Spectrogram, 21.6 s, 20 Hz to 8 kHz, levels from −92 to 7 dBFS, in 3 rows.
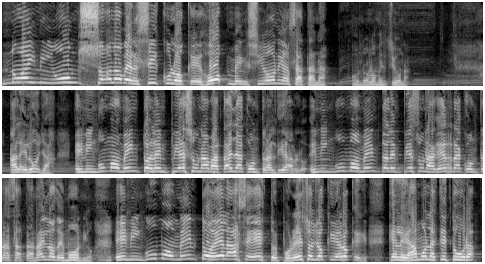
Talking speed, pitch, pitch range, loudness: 150 wpm, 290 Hz, 245-325 Hz, -12 LUFS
